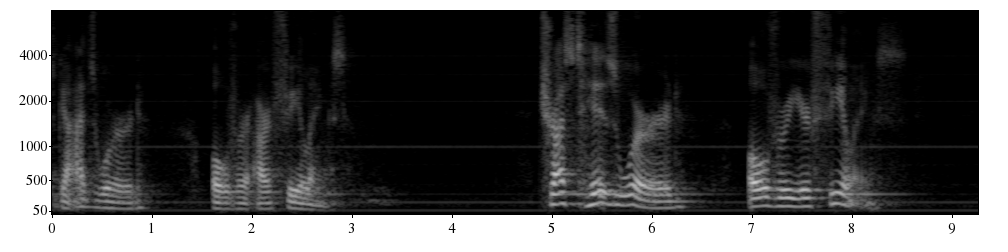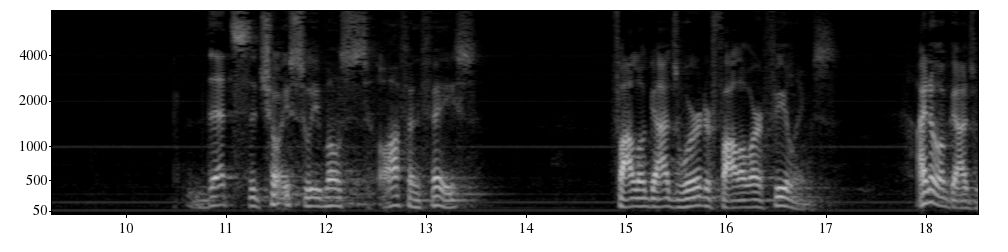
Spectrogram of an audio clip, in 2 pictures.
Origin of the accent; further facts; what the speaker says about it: Chicago, Illinois, United States; growing up in Chicago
